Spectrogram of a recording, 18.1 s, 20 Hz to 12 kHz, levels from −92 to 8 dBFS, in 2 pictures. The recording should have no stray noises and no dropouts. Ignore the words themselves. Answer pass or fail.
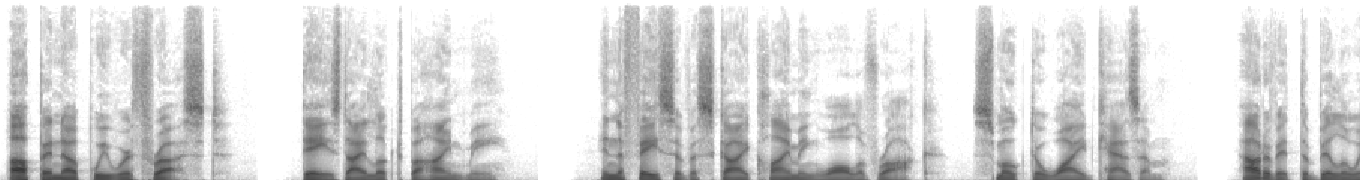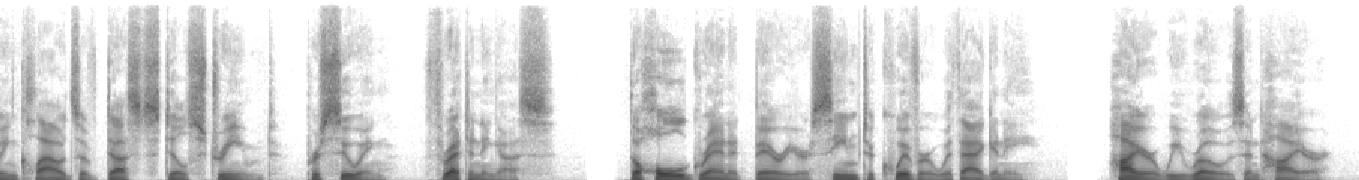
pass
